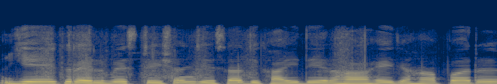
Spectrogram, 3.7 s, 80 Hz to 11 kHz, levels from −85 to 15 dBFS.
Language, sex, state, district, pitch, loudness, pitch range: Hindi, female, Haryana, Charkhi Dadri, 195 Hz, -16 LUFS, 185-205 Hz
